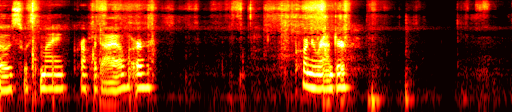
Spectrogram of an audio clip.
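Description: Paper cards rustle as they are handled.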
